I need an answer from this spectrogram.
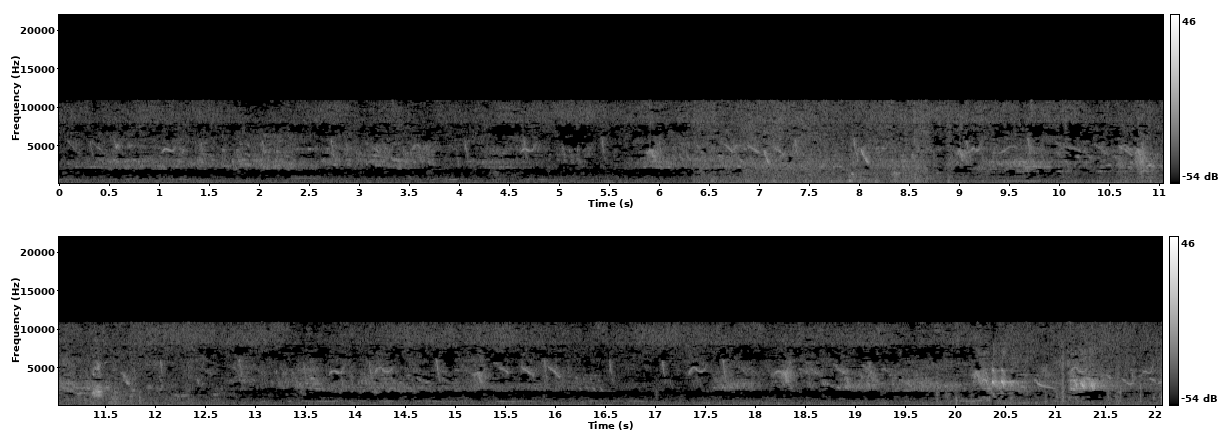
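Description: Faint birdsong: many short, high chirps and whistles over a soft background hiss, with a few louder calls near the end.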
